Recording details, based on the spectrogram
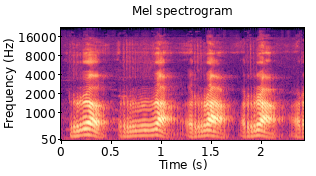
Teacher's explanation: जो है वाइब्रेट होगा। र र र र रा को बोलकर देखो, आपको वाइब्रेट होगी आपकी जीवान का अग्रभाग। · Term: लुंठित या प्रकंपित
